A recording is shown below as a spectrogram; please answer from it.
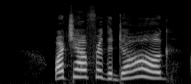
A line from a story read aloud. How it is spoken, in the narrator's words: cried the sheep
